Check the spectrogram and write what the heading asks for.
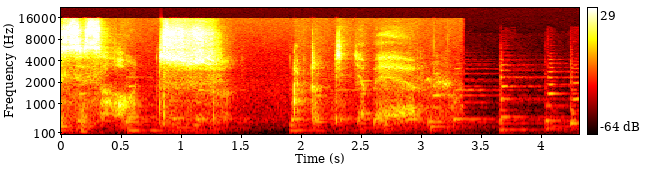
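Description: A voice speaking in hissy, whispered bursts, then short plucked pizzicato string notes start about three and a half seconds in as comedy background music.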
